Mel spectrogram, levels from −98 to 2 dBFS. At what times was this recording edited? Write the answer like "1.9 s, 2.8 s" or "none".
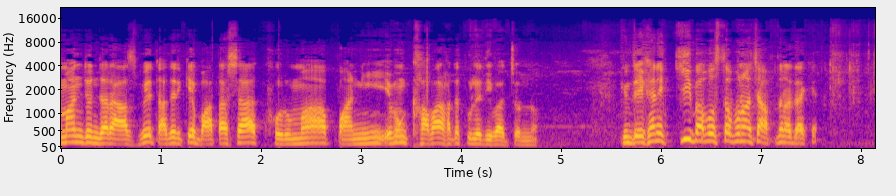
none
